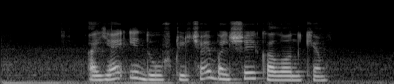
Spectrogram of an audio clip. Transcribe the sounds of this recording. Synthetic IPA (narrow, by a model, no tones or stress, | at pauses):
ajaʔid̪uwklʲut͡ʃajbalʲʂɨjɐkalˠɔnkʲi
